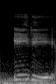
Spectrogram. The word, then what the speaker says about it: EDI: are you named edie edie is the phonetic pronunciation of edi that is an acronym for enhanced defense intelligence okay where are you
